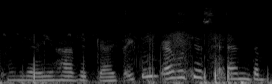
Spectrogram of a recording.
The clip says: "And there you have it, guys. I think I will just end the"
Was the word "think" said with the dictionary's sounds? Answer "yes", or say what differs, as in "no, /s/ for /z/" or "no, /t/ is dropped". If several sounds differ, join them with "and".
yes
